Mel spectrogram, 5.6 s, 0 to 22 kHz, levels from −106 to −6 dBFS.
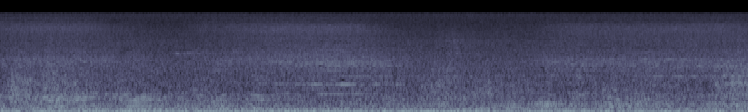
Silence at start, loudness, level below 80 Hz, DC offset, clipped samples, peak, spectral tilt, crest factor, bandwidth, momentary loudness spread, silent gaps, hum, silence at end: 0 s; -51 LUFS; -52 dBFS; under 0.1%; under 0.1%; -36 dBFS; -4 dB/octave; 12 dB; 13 kHz; 3 LU; none; none; 0 s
